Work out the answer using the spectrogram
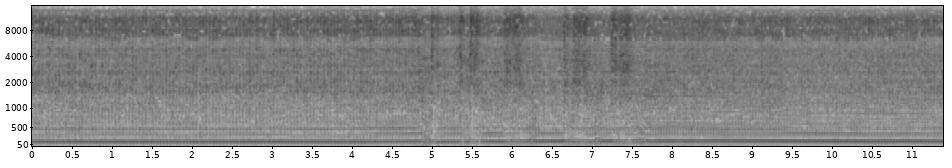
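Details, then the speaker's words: Mini bike V-twin, a generator engine, first start with belt off and throttle knocked up; loud fast even buzz, about four pulses a second, staying high; idling way too high, fix is the idle screw underneath needing a screwdriver. "i thought i was gonna be able to adjust the idle up on the top part but there's actually a screw underneath holding it because it's idling way too high so i gotta find a screwdriver and get that adjusted"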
